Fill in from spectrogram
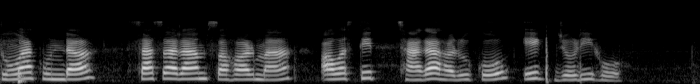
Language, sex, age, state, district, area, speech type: Nepali, female, 45-60, West Bengal, Jalpaiguri, rural, read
